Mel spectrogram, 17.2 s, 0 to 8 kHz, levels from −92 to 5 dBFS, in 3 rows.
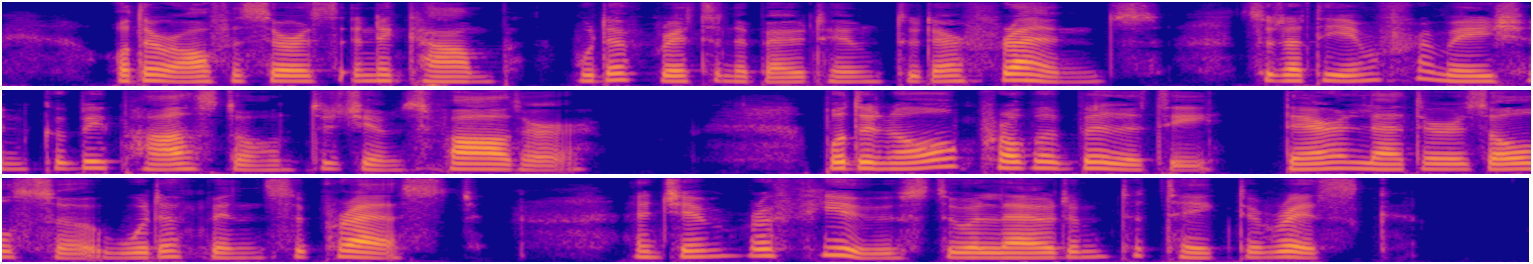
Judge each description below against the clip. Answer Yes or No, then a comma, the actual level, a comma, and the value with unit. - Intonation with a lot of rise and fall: No, average, 2.8 semitones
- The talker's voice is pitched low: No, high, 190 Hz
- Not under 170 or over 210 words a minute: No, average, 155 wpm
